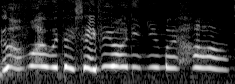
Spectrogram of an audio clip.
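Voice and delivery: mock wail. Preacher mocking her own hurt, whiny and high. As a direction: overact the wounded heart. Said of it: "I'm like".

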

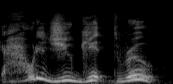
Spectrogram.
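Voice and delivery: high, drawn-out question; earnest asking. Retold or imitated. Grandchild asks grandfather about his struggles, earnest asking. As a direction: ask slowly with the pitch swooping high.

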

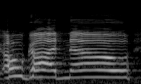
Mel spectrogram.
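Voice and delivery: loud, high horrified wail; mock horror. Retelling their horror at dead fish, wail. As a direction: cry out in dismay.

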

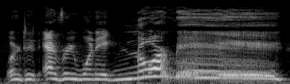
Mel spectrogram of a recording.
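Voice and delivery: a loud, hammed-up crying wail; theatrical sob-shout of despair; mock wail. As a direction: pretend to be heartbroken at being ignored.

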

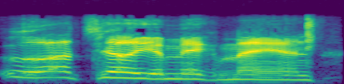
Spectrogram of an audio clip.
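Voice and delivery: lightly voiced Macho Man growl; a hint of Macho Man promo; Macho Man impression. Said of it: "do it like the old commentary".

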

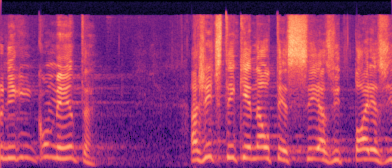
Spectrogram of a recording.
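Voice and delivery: high, loud, driving sermon delivery; fired-up pulpit exhortation; full-force preaching. Acted. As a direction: preach it out and rally the church.

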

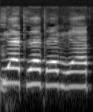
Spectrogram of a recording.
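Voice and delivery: very high imitated womp-womps; mock credits sting. Host mocking the canceled podcast, high womp-womp sting. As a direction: squeal out a mock outro horn. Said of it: "roll the credits".

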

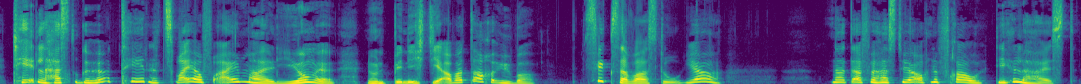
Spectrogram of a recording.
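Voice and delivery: high, loud, jubilant boasting; overjoyed. A narrator's reading. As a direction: crow with joy to a friend. New father boasting to friend.

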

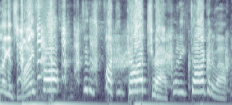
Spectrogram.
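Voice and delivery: very high, loud comic protest; indignant outburst. Retold or imitated. Opener blamed for the pictures at the show, indignant shouting. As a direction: yell it high in exasperated self-defense.

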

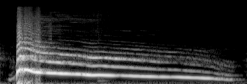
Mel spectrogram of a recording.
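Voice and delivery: mock yell boo. Kicking like Anchorman dog.

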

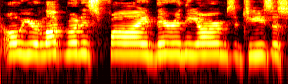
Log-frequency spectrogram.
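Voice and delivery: high, put-on platitude voice; mock consoling. Preacher mimicking people comforting the bereaved, mock-soothing.

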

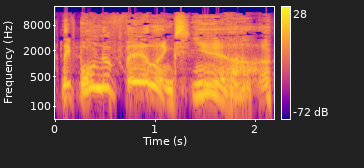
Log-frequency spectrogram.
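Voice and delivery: slow, high-pitched wrestler impression; Macho Man impression. Recalling a comic's bit, hammed-up wrestler voice. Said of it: "Macho Man Dan Soda doing their thing".

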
